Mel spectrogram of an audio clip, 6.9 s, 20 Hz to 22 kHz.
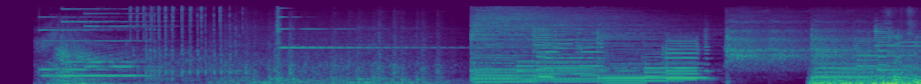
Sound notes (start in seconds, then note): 0.3 chimes ringing; 0.6 gears turning; 2.1 bell dinging; 3.6 upbeat music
